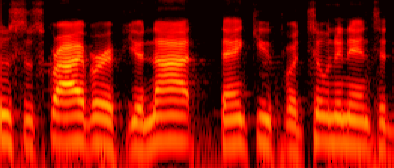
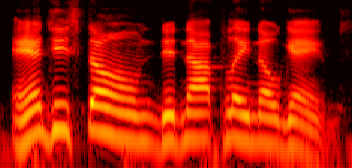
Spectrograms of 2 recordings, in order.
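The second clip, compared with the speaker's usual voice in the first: normal talking voice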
